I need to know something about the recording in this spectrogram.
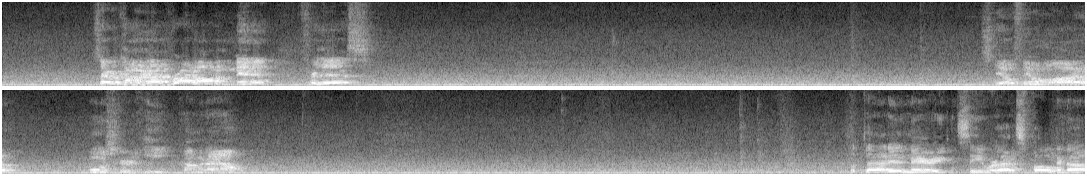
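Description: A man speaks calmly and close by, in short bursts.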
